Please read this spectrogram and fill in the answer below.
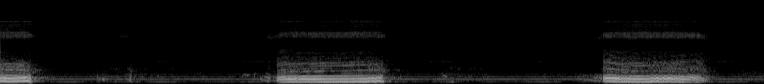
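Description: Repeated buzzing, rumbling snores on each breath, roughly every three seconds, with faint music behind; a puppy snoring.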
